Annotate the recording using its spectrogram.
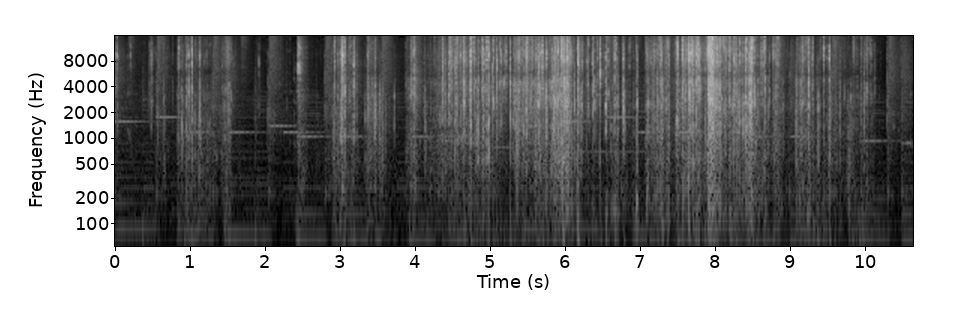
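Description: Plastic snack bag crinkling loudly as it is handled and torn open, loudest in the second half, over background music with a steady bass line.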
